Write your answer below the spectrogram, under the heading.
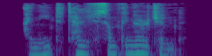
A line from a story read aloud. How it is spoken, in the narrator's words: Janet said in her quietest voice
